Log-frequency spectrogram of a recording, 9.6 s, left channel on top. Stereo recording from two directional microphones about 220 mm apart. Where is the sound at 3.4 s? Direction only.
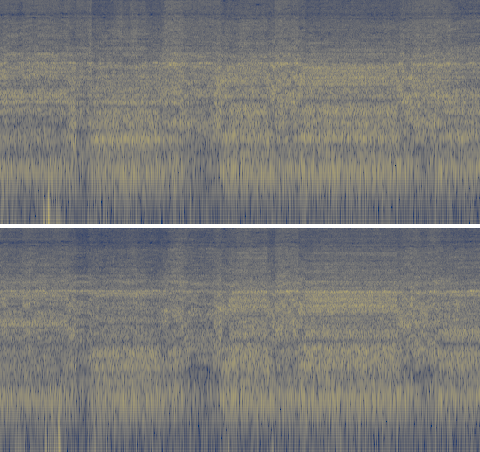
40° left (ahead or behind).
